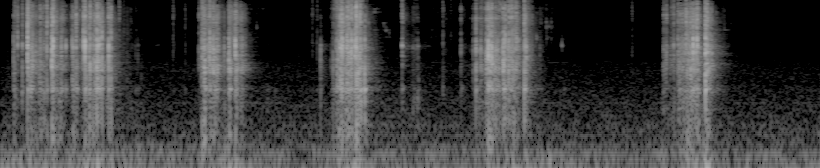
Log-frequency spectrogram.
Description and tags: grinding salt from a salt grinder
grinding, kitchen, salt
